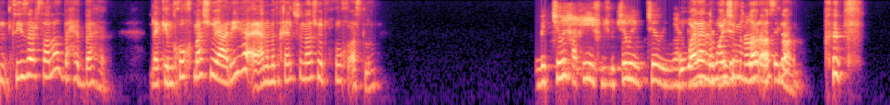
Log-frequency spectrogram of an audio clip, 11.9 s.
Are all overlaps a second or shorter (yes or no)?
no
